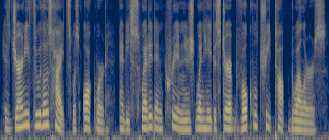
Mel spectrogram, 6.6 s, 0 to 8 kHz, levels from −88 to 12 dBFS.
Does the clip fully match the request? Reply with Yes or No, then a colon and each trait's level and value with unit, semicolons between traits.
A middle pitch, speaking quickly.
No: medium, 165 Hz; average, 165 wpm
